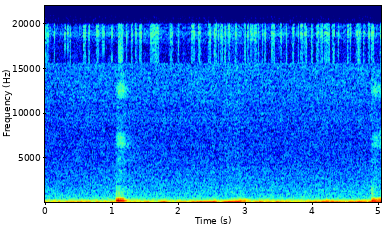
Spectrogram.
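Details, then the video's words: Ginger pet cat Moses, described as snoring fairly loudly while asleep, gives soft low rasping breaths, with slightly stronger snorts roughly every two seconds over a quiet indoor background. "Snoring cat / Кіт-хропун"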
